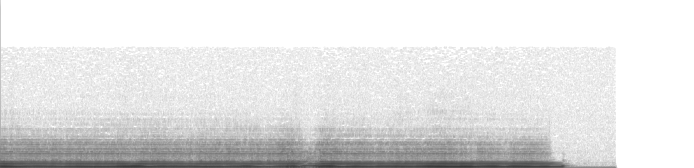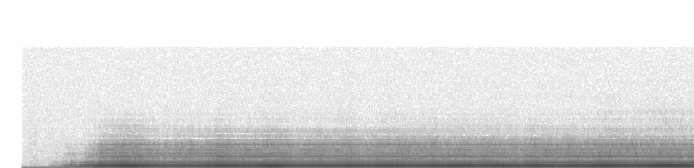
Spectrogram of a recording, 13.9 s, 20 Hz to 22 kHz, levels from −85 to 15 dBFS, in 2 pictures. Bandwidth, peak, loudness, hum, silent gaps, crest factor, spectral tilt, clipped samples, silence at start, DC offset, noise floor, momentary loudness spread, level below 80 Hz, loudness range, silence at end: 5.6 kHz; -2 dBFS; -18 LUFS; none; 6.19-7.13 s; 14 dB; -8 dB/octave; under 0.1%; 0 s; under 0.1%; -40 dBFS; 8 LU; -40 dBFS; 8 LU; 0 s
